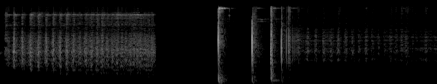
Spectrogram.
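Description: A real silver coin is dropped in a ping test, giving a bright, high ringing shimmer that lasts about a second and a half before cutting off. After a brief silence, three sharp metallic strikes follow, trailing into a fading rattle and ring that confirms genuine silver.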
